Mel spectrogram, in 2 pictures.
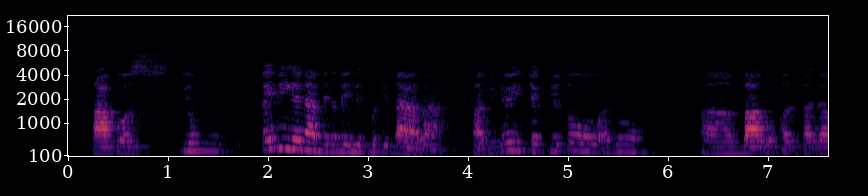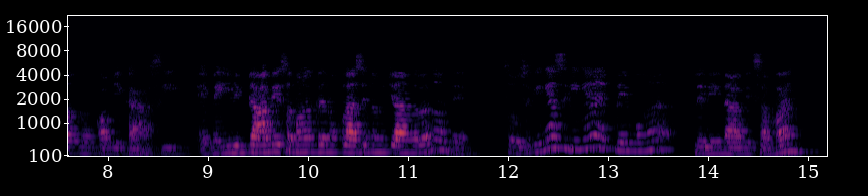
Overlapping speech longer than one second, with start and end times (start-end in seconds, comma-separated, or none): none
